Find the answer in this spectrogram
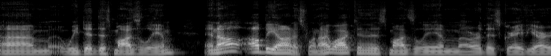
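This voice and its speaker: A man speaks with an American accent. He keeps a moderate pace. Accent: Canadian, heard as American. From Canada. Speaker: paranormal investigator. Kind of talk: casual chat. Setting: video call.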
